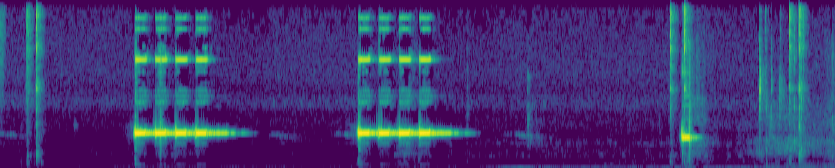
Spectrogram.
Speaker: the correct answer is four carbon monoxide alarm carbon monoxide is an odorless and tasteless gas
